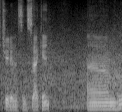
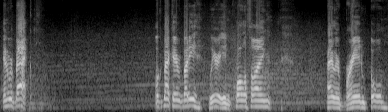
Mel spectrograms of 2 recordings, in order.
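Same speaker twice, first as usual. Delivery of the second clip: energetic comeback; 9 semitones higher, 6 dB louder than usual. Real, not acted. Commentator returns from break.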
